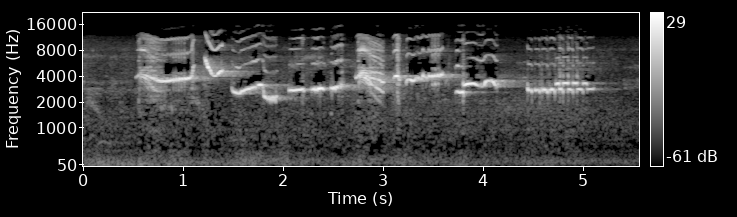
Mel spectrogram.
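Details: Morning song of an Oriental magpie-robin, forest-style voice with long notes for training birds: continuous clear whistles sweeping up and down, broken by quick trills and sharp chips, repeated phrases lasting about four and a half seconds.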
